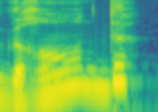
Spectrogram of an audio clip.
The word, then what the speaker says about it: grand: Okay, so phonetically what you can hear is that this first form here for the masculine, grand, so you don't pronounce the final D, will be exactly the same as the plural form for the masculine, grand.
